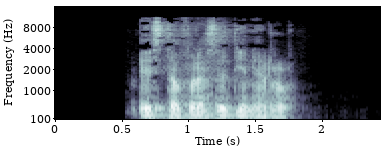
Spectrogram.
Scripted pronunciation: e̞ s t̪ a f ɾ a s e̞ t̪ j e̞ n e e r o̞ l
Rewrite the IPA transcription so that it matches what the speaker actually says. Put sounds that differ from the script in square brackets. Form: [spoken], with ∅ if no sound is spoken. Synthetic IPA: e̞ s t̪ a f ɾ a s e̞ t̪ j e̞ n e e r o̞ [ɾ]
